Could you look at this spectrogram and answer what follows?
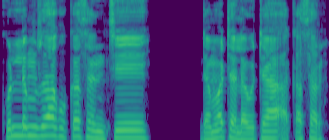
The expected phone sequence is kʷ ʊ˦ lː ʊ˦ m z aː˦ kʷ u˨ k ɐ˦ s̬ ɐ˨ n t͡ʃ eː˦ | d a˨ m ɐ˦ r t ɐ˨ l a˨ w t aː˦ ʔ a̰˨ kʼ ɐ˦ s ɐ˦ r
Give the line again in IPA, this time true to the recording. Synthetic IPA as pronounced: kʷ ʊ˦ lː ʊ˦ m z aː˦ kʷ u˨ k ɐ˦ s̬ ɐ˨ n t͡ʃ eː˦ | d a˨ m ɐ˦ t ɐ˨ l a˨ w t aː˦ ʔ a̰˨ kʼ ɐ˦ s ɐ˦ r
